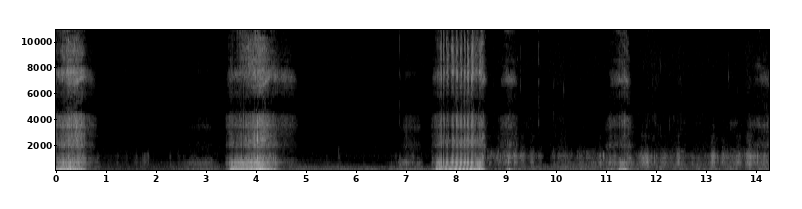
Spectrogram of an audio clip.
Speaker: That's how loud my dad snores.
